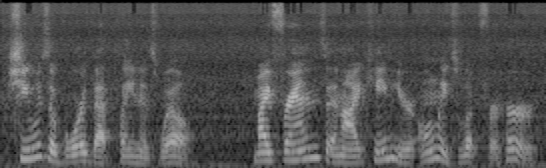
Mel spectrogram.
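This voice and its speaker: A woman voicing a firm, steady male doctor and father, speaking in a measured, earnest way. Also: lowish voice, a little hiss or hum, rough recording.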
